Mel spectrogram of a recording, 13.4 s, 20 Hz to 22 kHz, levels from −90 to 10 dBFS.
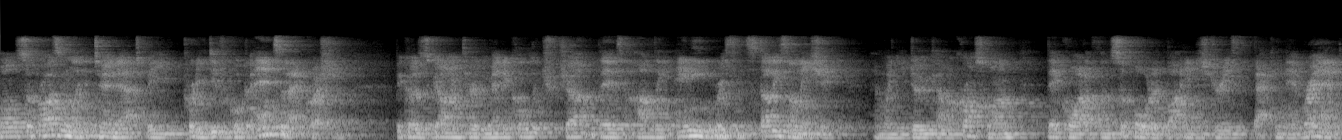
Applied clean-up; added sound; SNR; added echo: none; none; none; reverberation time 1.2 s.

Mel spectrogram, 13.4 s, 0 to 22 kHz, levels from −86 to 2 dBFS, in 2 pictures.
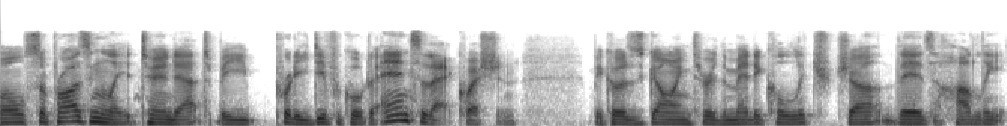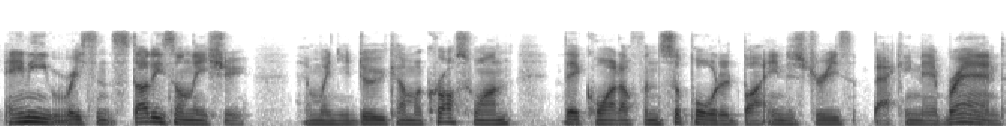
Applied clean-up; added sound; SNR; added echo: none; none; none; none.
